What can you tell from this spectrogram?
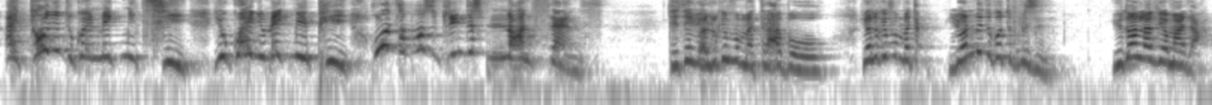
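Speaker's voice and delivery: scolding mother. Acted. Mother scolding daughter over the tea, angry rant.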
